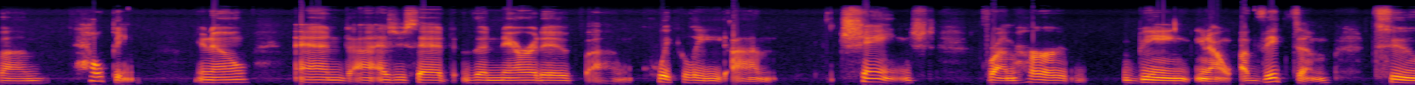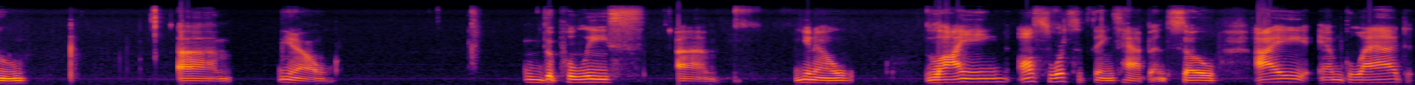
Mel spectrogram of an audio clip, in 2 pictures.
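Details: Adult woman, real, self-reported speech impediment that she calls her "disability"; speech impediment.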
